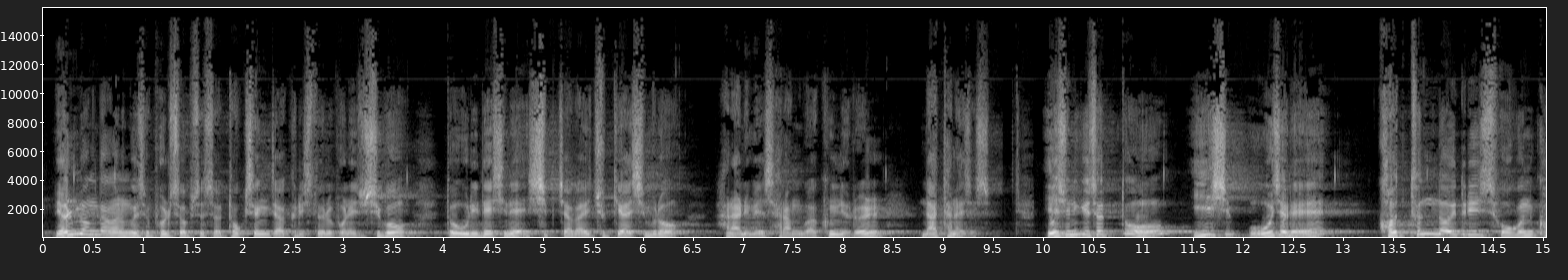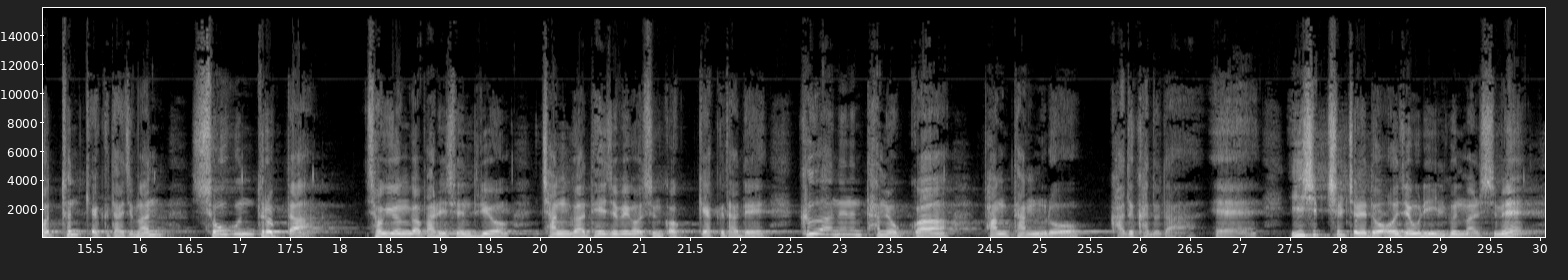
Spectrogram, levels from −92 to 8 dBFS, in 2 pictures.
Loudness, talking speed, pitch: -19 LUFS, 275 characters per minute, 220 Hz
